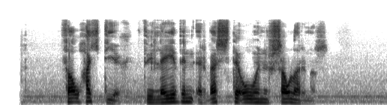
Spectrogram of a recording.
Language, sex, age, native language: Icelandic, male, 20-29, Icelandic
